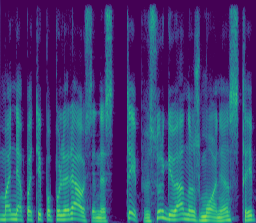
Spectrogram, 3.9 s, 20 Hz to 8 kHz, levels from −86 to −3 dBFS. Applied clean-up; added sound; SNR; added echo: neural mask model DeepFilterNet 3.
